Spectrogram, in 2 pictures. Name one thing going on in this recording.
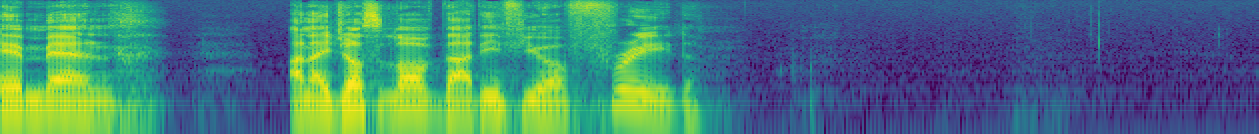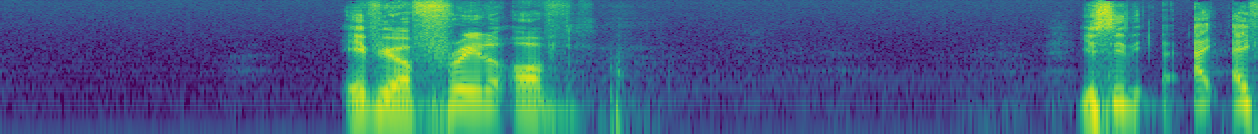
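A man preaches into a microphone through loudspeakers, speaking with emphasis in short bursts and pauses.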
